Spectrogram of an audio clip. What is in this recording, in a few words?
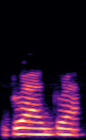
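"gragra", Nigerian Pidgin, female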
